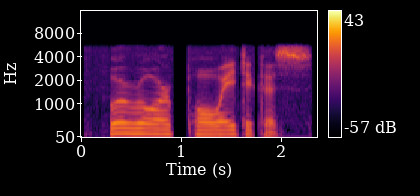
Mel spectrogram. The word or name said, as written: furor poeticus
